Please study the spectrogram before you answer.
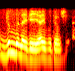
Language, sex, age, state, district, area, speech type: Manipuri, male, 45-60, Manipur, Kangpokpi, urban, conversation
